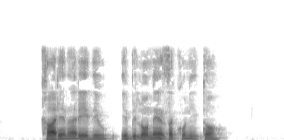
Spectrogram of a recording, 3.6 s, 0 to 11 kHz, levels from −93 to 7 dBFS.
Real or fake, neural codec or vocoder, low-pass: real; none; 7.2 kHz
